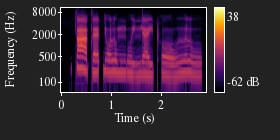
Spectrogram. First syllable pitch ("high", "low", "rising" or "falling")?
falling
